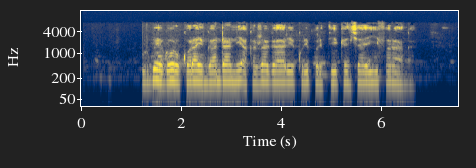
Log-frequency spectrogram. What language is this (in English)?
Kinyarwanda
